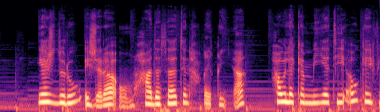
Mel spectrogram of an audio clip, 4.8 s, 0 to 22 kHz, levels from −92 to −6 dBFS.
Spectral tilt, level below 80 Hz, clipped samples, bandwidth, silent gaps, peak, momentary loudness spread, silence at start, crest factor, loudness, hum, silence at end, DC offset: -7.5 dB/octave; -38 dBFS; under 0.1%; 10 kHz; none; 0 dBFS; 10 LU; 0.2 s; 14 dB; -15 LUFS; none; 0.05 s; under 0.1%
